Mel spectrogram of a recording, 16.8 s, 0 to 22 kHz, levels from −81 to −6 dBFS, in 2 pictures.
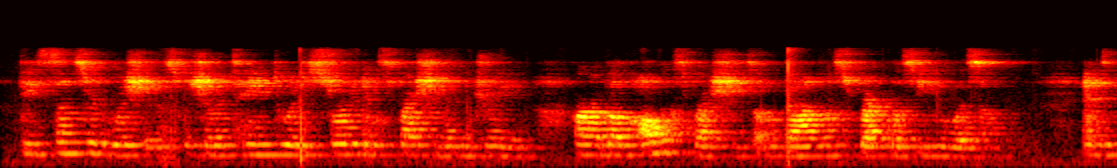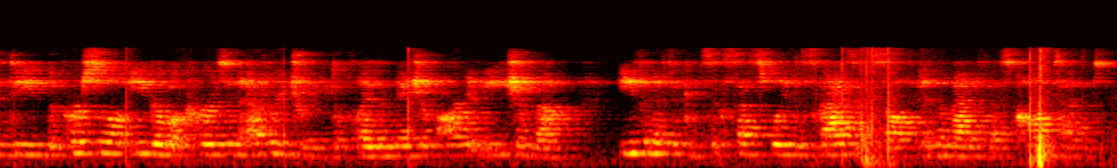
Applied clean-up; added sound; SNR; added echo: none; Zipper (clothing); 12 dB; reverberation time 0.7 s.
